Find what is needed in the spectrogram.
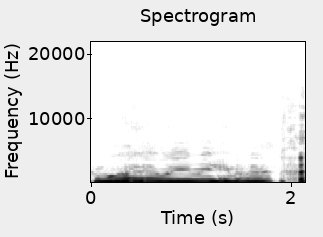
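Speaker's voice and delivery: very high, squeaky mock surprise; feigned innocence. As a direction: play dumb in a falsetto. Feigning surprise at her remark again.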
